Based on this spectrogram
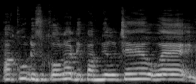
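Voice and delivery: lightly acted tearful complaint; imitated tearful child. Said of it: "anaknya sambil nangis bilang".

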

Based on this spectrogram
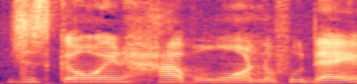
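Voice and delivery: lightly put-on New York accent; New Yorker accent. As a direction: imitate a friendly New Yorker helper. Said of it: "trying to put on a New Yorker accent".

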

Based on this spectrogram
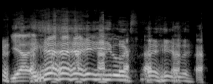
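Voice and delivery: high, loud laugh through the words; helpless, loud laughing reply; laughing hard. Real, not acted. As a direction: crack up mid-sentence. Cracking up at a lookalike remark.

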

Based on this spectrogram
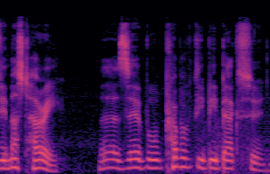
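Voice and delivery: urgent foreign woman. Acted. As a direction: urge them to hurry, worried. GM voices Greta.

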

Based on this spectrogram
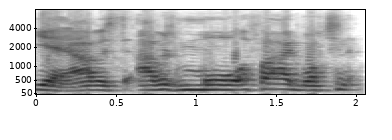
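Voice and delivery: usual speaking voice

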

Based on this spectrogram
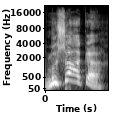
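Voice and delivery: a loud, high mock Greek cry in a hammed-up Anthony Quinn accent. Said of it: "best Anthony Quinn accent".

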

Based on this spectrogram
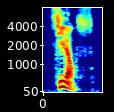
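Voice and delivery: high, sharply falling cry for silence; exclaimed. A narrator's reading. Ferfitchkin hushing the table before a speech, crying out. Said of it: "s'écria Ferfitchkin".

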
